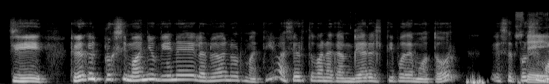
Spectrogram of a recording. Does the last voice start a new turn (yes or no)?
yes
